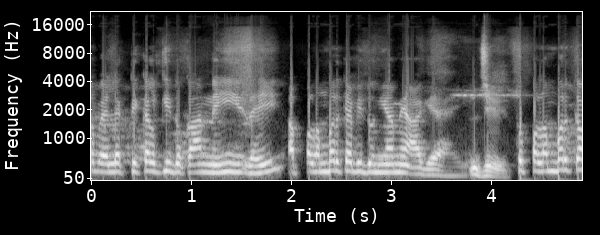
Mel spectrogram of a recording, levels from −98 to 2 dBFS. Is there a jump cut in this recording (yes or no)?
no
